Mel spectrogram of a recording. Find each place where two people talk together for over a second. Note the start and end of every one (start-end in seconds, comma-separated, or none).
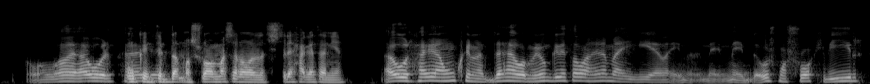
none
